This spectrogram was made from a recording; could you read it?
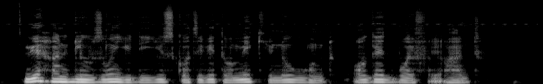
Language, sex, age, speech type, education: Nigerian Pidgin, male, 15-29, spontaneous, tertiary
